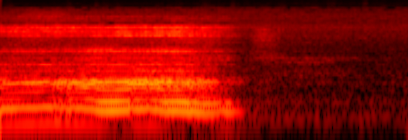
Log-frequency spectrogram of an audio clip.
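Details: Loud snoring in obstructive sleep apnoea in a woman, recorded by her husband during sleep and played back unmodified; the snoring is so loud it is described as animal-like and as shaking the bedroom walls.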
